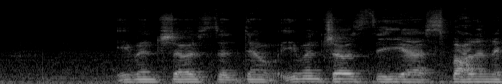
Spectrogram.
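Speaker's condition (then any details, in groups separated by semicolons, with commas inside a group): Cerebral palsy; breathing fine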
